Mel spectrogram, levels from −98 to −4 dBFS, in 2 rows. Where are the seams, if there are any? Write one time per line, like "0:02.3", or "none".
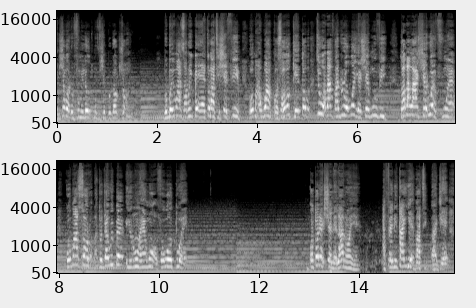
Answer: none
